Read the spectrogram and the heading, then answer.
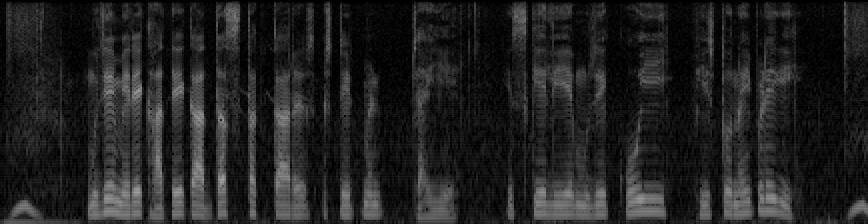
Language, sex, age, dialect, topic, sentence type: Hindi, male, 31-35, Garhwali, banking, question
